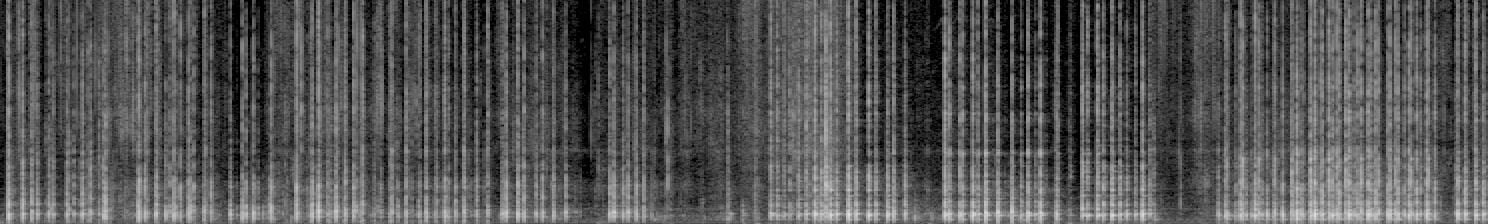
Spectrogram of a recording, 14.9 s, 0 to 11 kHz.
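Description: Fingertips tap rapidly on the lid and sides of a small, hollow, red printed metal Kellogg's tin box as it is turned in the hands. The result is dense bursts of short, dry, clicky taps with a hollow tinny tone around 480 Hz and almost no ring. Brief pauses separate the runs.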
